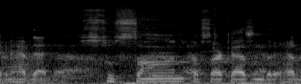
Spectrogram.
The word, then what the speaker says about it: soupçon: It's not going to have that soupçon of sarcasm that it had before.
